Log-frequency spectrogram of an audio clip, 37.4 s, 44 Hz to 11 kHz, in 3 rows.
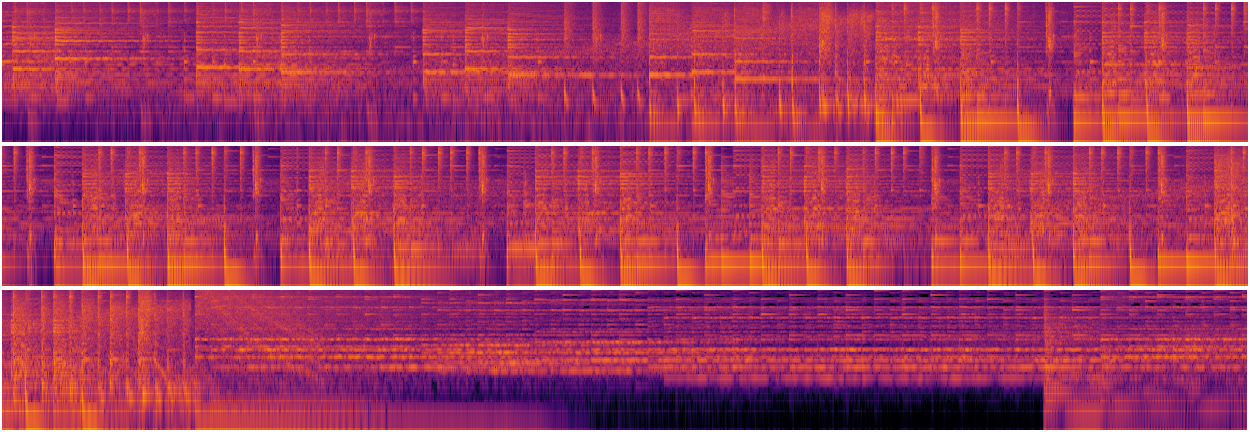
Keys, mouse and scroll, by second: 5.3 shift+middle click, 8.4 shift+middle click, 9.2 space, 15.3 shift+middle click, 15.8 space, 15.9 Escape, 16.7 Escape, 21.3 shift+middle click, 27.8 space, 27.9 Escape, 28.2 Escape, 31.7 shift+middle click.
